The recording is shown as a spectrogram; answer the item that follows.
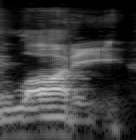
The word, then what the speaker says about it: Laude: I'm sure my Italian great grandfather didn't say Lawdy, and whoever in my family decided that's how it should be pronounced. That's unfortunate because it sure doesn't look that way.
